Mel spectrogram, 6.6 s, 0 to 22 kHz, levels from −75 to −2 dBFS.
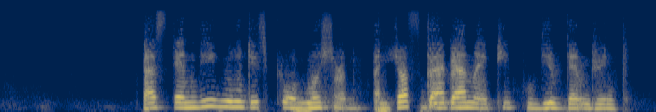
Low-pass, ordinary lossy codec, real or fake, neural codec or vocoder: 14.4 kHz; none; fake; codec, 44.1 kHz, 0.9 kbps, DAC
